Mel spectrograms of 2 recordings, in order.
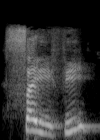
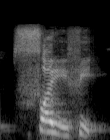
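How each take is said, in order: First: "Saifi" with open first A, higher and rising; plain A reading. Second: "soifi" with rounded first O, falling; emphatic O reading. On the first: Teacher contrasting two words for pupils, open rising "Saifi". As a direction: raise "Saifi", starting on a clear A. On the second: Teacher contrasting two words for pupils, rounded falling "soifi". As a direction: drop "soifi", starting on a full O. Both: Shown as a demonstration. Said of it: "la différence".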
